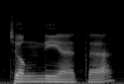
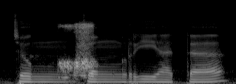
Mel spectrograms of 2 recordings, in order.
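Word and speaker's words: 정리하다: Dungnyo, jongnihada, jongnyu-jang. Bukan dungryo, bukan jongrihada. Nah, itu bacanya jongni.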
